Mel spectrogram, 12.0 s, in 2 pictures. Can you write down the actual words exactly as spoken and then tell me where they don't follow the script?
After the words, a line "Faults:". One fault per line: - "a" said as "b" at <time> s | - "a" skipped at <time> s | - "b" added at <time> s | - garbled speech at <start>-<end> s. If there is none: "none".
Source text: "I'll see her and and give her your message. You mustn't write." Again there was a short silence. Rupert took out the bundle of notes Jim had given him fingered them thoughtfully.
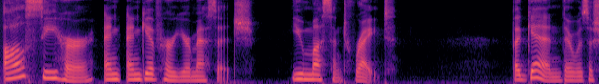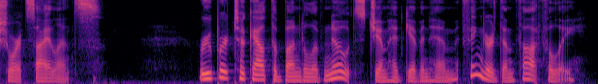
"I'll see her and and give her your message. You mustn't write." Again there was a short silence. Rupert took out the bundle of notes Jim had given him fingered them thoughtfully.
Faults:
none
